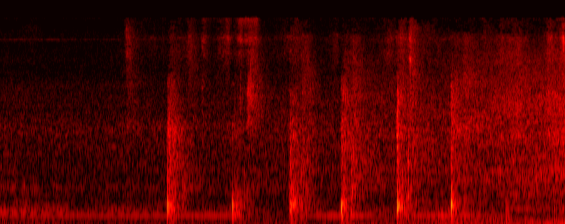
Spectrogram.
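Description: Footsteps on a hard floor, six steps at an even walking pace starting about two and a half seconds in, over a steady low hum.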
